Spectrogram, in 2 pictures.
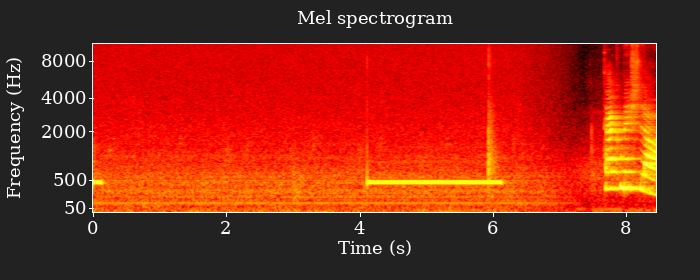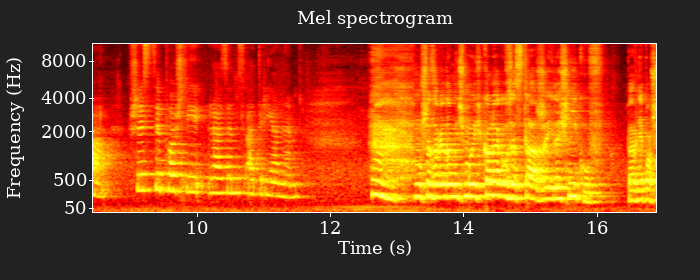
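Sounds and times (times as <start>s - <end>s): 
telephone dial tone: 0.1s - 4.1s
quiet hiss: 0.1s - 4.5s, 5.4s - 7.3s
speech: 8.3s - 11.8s, 12.6s - 16.8s.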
